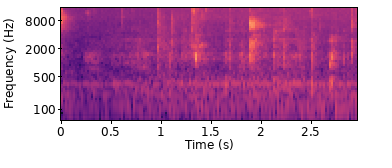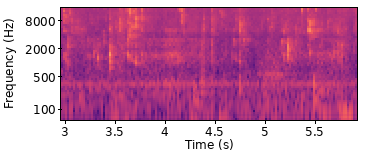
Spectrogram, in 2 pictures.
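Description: Close-miked chewing of a mouthful of BBQ baked beans, with soft wet mouth sounds and many small irregular clicks.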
